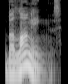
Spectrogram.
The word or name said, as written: belongings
